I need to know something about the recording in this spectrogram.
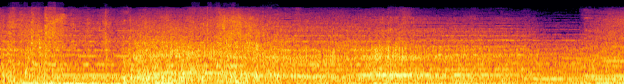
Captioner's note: roars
